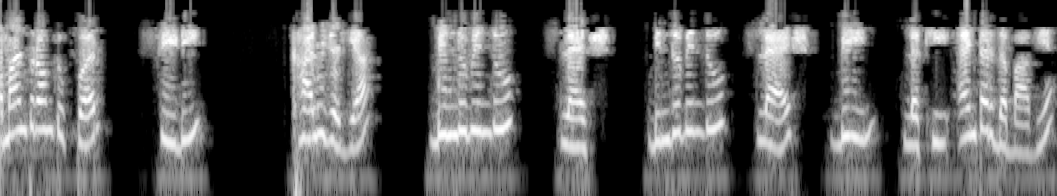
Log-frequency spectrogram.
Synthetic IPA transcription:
əmanpɾɔmʈupːəɾ | siɖi | kʰaːlud͡ʒəɡja | bind̪ubind̪u | slɛːʃ | bind̪ubind̪u | slɛʃ | biːn | ləkʰiẽɳʈəɾd̪ɐbaːʋje

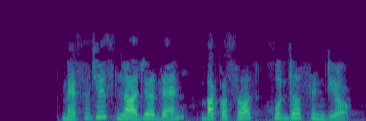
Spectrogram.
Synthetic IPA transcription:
mɛsed͡ʒezlaɾd͡ʒəd̪ɛnbakɔsɔt̪hud̪ʱːɔsiɳɖiɔ̰k̚

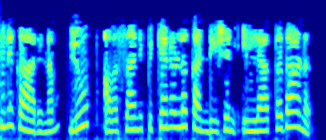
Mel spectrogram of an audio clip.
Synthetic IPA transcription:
inɨkaːɾɐɳɐmluːpːɐʋɐsaːnipːikʲːaːnuɭːɐkɐɳɖiʂɐnilːaːt̪ːɐðaːɳɨ

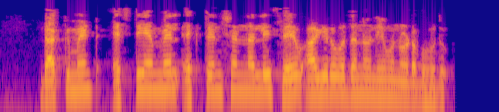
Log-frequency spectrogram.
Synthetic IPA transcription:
ɖaːkjumeɳʈesʈiemelʔeksʈenʂɐnːɐlːiseːʋaːɡiɾuʋɐd̪ɐnːuniːʋunɔːɽɐbɐɦud̪u

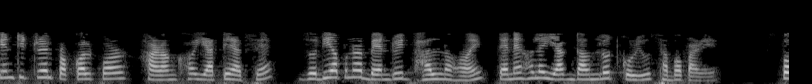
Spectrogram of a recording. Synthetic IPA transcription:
entitɹelpɹɔkɔlpɔɹxaɹaŋkʰɔjatɛasɛ | zodiapʊnaɹbɛndɹit̚bʱalnɔɦɔjtɛnɛɦɔlɛjak̚dawnlodkoɹiʊsabɔpaɹɛ | p

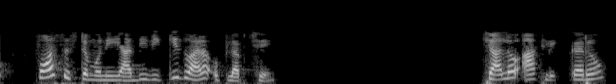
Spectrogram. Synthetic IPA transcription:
fɔlsɪsʈəmonijad̪iʋikid̪ʋaɾaʔʊpləb̚d̪̚t͡ʃʰe | t͡ʃaloʔaklɪkːəɾo

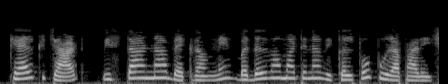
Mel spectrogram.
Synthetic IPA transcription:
kɛlkt͡ʃaɾʈʋɪst̪aɾnabɛɡɾaũɳɖnebəd̪əlʋamaʈenaʋikəlpopuɾapaɭet͡ʃʰ

